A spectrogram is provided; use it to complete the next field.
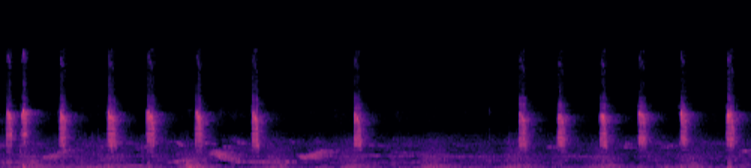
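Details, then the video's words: Lively flowerpecker producing rapid, bright, high-pitched ticks in short bursts with brief pauses, over soft distant whistling and low room noise. "Burung cabe cabean gacor"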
